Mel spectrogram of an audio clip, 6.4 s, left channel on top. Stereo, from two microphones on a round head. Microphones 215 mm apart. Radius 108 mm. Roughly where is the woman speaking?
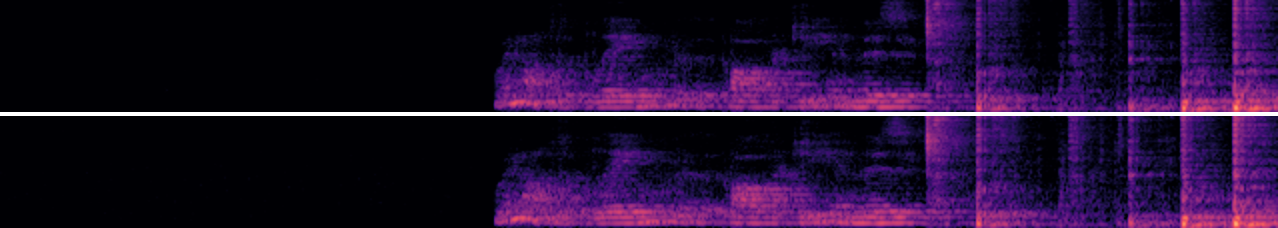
Left.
